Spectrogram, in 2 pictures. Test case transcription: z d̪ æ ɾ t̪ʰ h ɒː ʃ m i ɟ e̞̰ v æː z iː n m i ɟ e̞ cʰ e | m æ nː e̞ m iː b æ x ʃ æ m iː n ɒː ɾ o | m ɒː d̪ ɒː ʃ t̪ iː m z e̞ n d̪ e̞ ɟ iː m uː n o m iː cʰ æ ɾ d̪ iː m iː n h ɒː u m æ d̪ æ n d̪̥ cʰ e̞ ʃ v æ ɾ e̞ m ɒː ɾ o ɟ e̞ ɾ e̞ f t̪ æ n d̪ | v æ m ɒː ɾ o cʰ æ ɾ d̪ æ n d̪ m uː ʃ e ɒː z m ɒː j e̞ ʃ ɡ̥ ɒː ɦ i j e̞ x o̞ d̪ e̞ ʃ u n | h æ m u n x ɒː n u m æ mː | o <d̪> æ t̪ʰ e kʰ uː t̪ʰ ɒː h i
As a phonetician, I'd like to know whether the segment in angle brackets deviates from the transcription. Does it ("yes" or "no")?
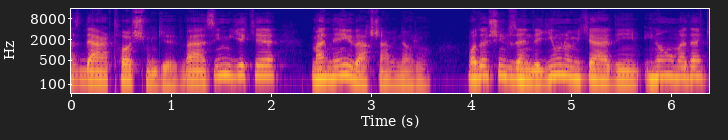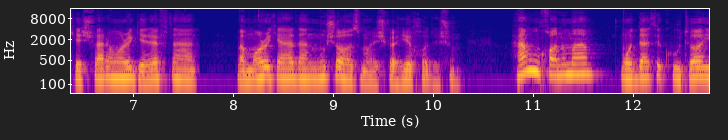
yes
